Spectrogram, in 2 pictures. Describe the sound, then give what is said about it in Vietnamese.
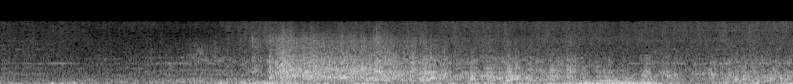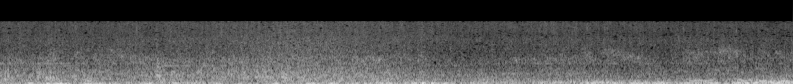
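Heavy rain pours down in a dense, steady roar that swells in after the first couple of seconds and then stays loud and unbroken to the end. “Mưa to tới mức dường như muốn xuyên thủng kết giới quanh mỗi người.”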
